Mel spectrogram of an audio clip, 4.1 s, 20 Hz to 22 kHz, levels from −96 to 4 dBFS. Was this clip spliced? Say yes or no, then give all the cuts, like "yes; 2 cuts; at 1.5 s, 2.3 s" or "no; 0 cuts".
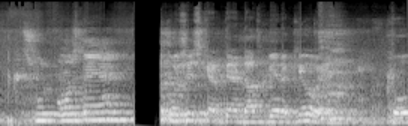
yes; 1 cut; at 1.4 s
